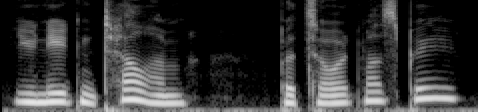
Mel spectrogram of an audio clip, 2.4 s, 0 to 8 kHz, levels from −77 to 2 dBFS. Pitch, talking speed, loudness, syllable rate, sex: 190 Hz, 225 wpm, -15 LUFS, 4.8 syllables/s, female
